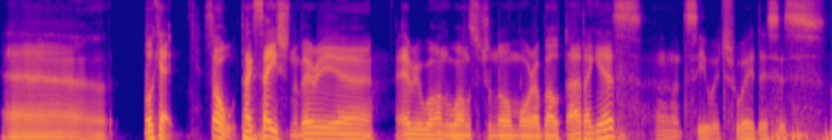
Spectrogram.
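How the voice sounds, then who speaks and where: A man speaks at a fairly slow pace in a fairly low pitch. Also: lively intonation. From Norway, Polish-born. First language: Norwegian. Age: 50s. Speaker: accounting firm CEO. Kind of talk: seminar presentation.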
